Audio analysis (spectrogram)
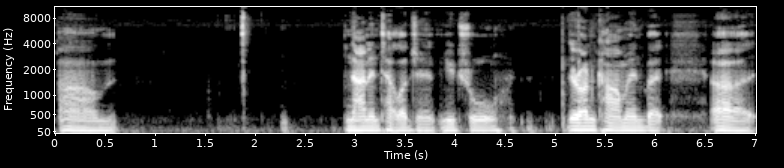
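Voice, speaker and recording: A man presenting collectible cards in a casual, unscripted show-and-tell, halting and pausing often as he describes things. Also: sits low, monotone, a little hiss or hum. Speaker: host presenting vintage collectible game cards.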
